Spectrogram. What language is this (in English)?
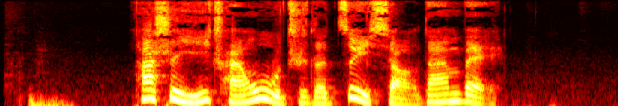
Chinese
